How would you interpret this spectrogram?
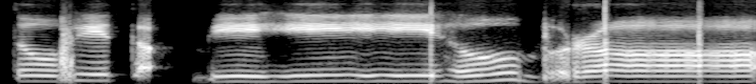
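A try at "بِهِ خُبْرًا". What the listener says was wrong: Ya, khonya kotor ya. Khubra.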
